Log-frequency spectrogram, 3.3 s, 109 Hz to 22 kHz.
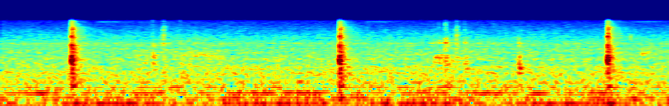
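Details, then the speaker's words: Fence energizer plugged in on the bench: sharp single clicks about every 1.3 seconds, pulsing normally, though its indicator light no longer flashes; output about 8,000 on an analog tester. "So we'll go ahead and plug this thing in. So you hear it clicking right along."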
